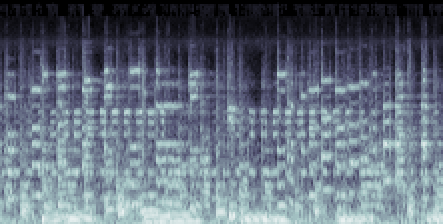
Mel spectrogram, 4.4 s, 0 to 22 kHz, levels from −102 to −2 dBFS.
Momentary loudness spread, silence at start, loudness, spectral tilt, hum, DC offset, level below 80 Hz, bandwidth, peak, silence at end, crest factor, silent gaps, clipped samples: 3 LU; 0 s; -15 LUFS; -4.5 dB/octave; none; under 0.1%; -20 dBFS; 9.8 kHz; -2 dBFS; 0 s; 14 dB; none; under 0.1%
